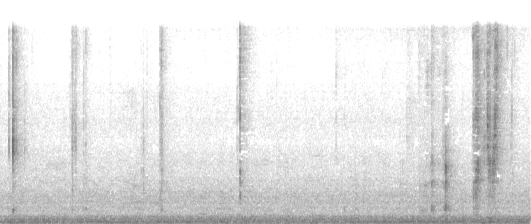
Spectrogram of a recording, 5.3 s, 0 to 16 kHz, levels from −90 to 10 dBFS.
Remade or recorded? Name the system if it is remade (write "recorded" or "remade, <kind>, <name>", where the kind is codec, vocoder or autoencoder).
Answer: recorded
